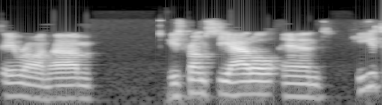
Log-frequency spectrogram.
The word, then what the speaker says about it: Aaron: down hey Ron Jones how do you spell that a aro n or Aaron Aaron but it's Iran he's from Seattle and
